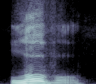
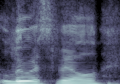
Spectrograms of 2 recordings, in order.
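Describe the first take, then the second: First: The name is said the local way. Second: The name is said the outsider way. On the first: The speaker calls it right. "It's Louisville. ... that is how the natives say it" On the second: The speaker calls it wrong. "It is not Louisville"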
